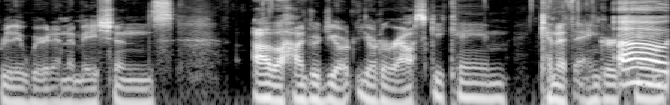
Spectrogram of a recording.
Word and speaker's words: Alejandro Jodorowsky: Alejandro Jodorowsky came.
